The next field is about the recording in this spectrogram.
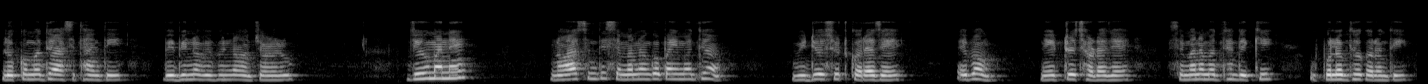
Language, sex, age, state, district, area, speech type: Odia, female, 18-30, Odisha, Bhadrak, rural, spontaneous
